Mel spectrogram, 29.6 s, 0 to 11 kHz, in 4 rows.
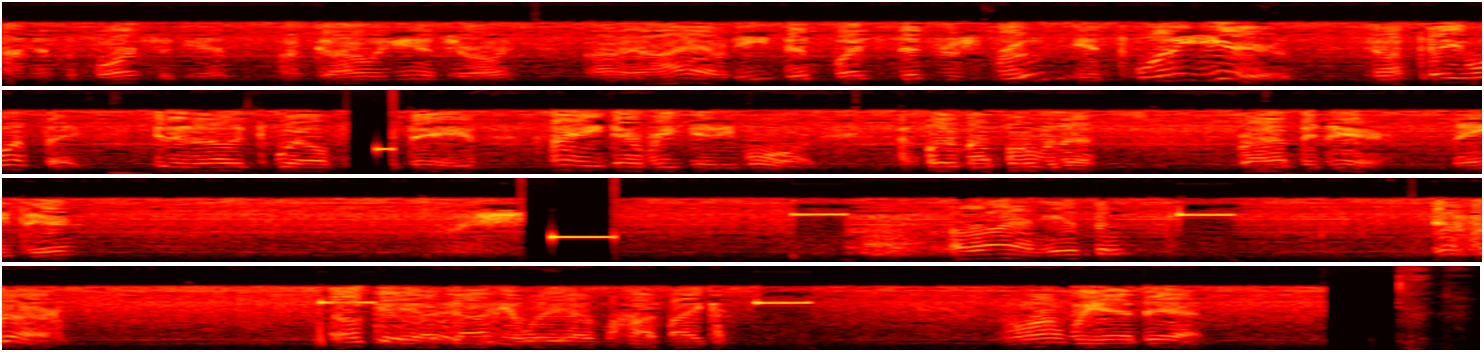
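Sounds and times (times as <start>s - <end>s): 
crackly band-limited radio voices talking: 0.0s - 29.4s
speech: 0.5s - 13.0s, 13.6s - 15.3s, 19.6s - 20.6s, 22.0s - 22.6s, 23.8s - 26.1s, 27.2s - 28.3s
steady mid-pitched censor bleep: 17.6s - 17.9s.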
